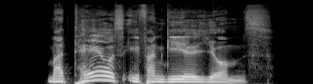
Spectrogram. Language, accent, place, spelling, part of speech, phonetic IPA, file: German, Germany, Berlin, Matthäusevangeliums, noun, [maˈtɛːʊsʔevaŋˌɡeːli̯ʊms], De-Matthäusevangeliums.ogg
- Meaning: genitive singular of Matthäusevangelium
